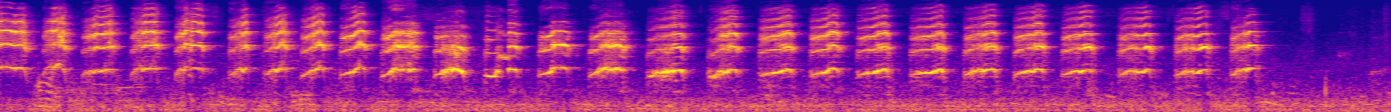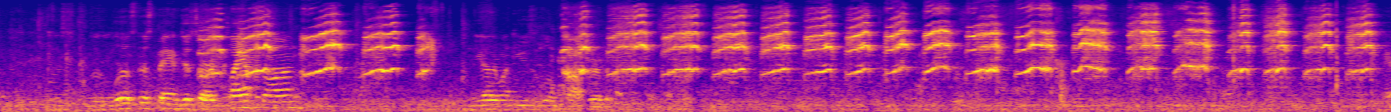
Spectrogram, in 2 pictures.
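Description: A young bird cheeps loudly over and over, in quick, steady calls.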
